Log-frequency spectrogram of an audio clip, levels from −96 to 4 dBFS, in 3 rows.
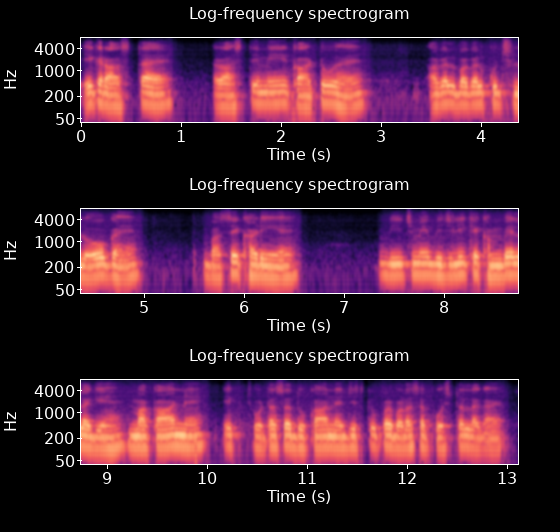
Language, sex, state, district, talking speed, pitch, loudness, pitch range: Hindi, male, Goa, North and South Goa, 175 wpm, 120 Hz, -17 LUFS, 115-125 Hz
